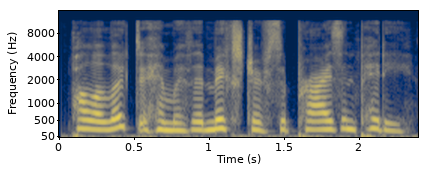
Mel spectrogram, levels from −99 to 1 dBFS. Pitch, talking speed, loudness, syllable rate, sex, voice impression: 230 Hz, 275 wpm, -18 LUFS, 8.1 syllables/s, female, feminine, slightly adult-like, tensed, cute, unique, slightly sweet, slightly lively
